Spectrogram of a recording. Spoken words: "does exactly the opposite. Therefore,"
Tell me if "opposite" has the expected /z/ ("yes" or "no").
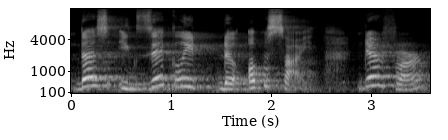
no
